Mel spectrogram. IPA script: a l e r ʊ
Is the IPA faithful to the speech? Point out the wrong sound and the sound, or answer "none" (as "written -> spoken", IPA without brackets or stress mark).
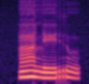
none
